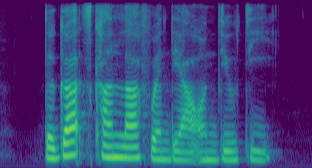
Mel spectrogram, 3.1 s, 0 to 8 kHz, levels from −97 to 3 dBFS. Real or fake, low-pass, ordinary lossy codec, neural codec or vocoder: real; 7.2 kHz; none; none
